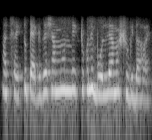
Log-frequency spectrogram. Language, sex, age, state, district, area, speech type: Bengali, female, 18-30, West Bengal, Kolkata, urban, conversation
